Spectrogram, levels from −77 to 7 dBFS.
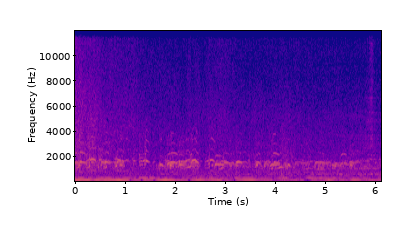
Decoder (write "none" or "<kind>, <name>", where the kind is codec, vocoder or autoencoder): none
